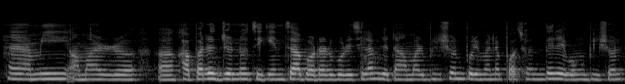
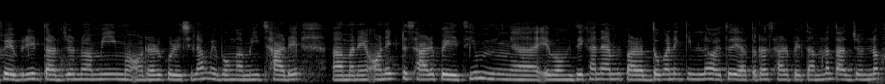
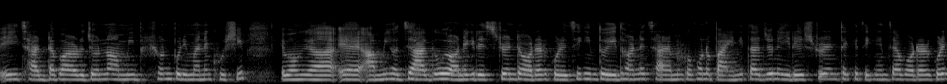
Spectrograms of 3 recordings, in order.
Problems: constant background noise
